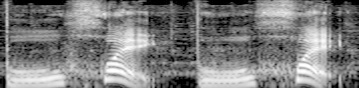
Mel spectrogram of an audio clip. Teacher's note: Now, 不 is fourth tone, but when it follows by another fourth tone, it becomes a second tone. Okay, so instead of saying 不 会, we say, 不 会， 不 会。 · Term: tone change rule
